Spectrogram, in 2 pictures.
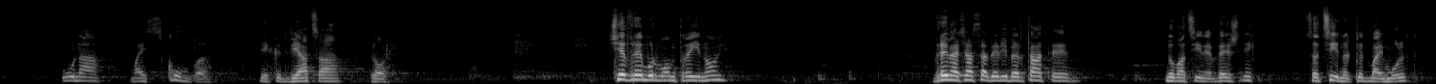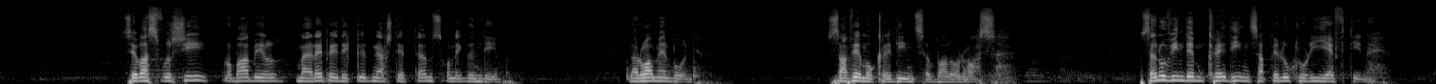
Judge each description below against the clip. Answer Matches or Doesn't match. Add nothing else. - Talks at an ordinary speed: Doesn't match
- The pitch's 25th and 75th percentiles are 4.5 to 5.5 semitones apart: Doesn't match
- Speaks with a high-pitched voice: Doesn't match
